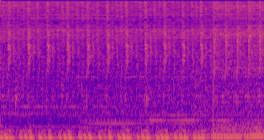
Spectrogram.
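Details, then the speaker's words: Mazda Miata after head gasket replacement, check engine light on: low lumpy idle rising and sagging irregularly; cause was an unplugged hole in the intake, and once plugged the light cleared and it ran fine. "what turned out to be the issue was i forgot to pluck a hole in the intake which caused the engine to idle poorly after i plugged it in the check engine light went away and the car ran fine"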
